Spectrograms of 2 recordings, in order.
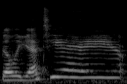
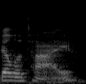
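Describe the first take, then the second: First: The name is said with an extra final syllable. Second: The name is said in a short, clipped form. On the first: Others say this is the proper pronunciation. "I've heard that it is Billietiae or something like that" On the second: This is how the speaker usually says it. "I pronounce it as Philodendron billeti"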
